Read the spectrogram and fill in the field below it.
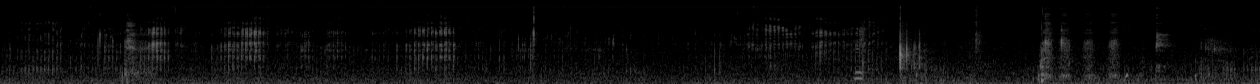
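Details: Pet female cat producing strange sounds as she eats, heard as repeated soft rasping, snuffling bursts every second or two, with a few sharp clicks and brief squeaky notes.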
